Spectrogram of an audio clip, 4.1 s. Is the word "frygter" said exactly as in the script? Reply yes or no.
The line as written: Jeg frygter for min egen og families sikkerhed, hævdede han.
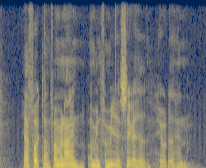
yes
